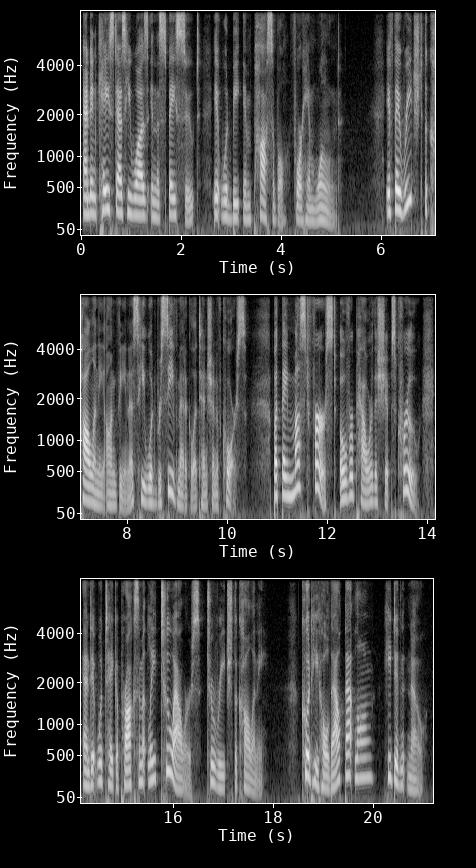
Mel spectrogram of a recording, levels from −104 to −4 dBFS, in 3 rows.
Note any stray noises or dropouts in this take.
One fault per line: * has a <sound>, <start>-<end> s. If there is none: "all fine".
all fine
